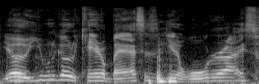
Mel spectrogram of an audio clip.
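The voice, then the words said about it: Put-on Philadelphia accent. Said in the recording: “I do like the Philly accent.”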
